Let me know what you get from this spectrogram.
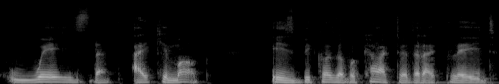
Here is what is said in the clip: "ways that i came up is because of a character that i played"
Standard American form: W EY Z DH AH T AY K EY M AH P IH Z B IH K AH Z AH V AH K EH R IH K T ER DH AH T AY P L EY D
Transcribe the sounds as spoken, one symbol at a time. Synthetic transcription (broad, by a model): W EY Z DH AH T AY K EY M AH P IH Z B IH K AH Z AH V AH K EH R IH K T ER DH AH T AY P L EY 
